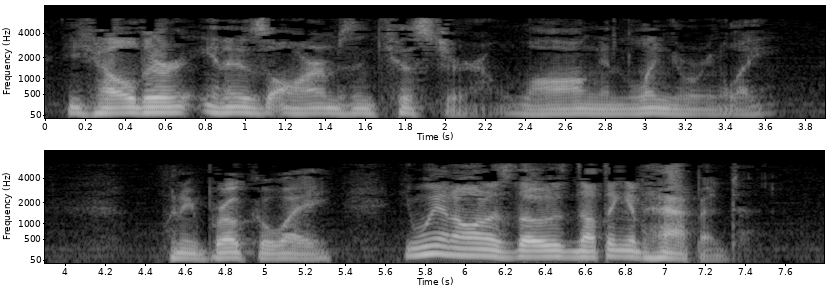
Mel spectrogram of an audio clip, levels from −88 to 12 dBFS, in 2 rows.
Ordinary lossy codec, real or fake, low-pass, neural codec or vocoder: MP3, 24 kbps; real; 7.2 kHz; none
